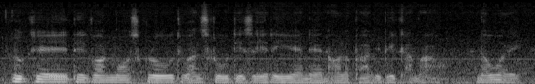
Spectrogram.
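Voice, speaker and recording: Speaking with a non-native accent, a man uses a very deep, low voice with ordinary pitch variation. The room echo can be heard. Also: moderate pace. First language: not English. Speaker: car repair hobbyist. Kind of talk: tutorial. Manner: halting.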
